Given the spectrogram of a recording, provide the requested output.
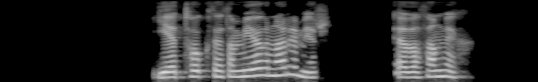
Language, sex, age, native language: Icelandic, female, 50-59, Icelandic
